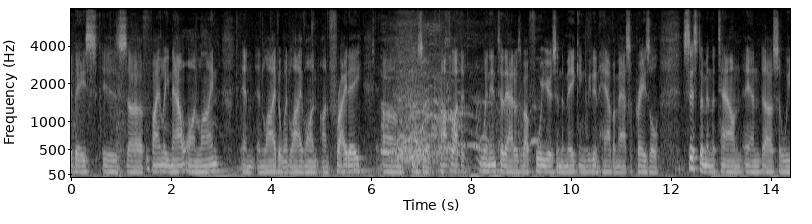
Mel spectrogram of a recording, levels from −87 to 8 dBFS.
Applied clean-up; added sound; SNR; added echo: none; Gasp; 5 dB; none.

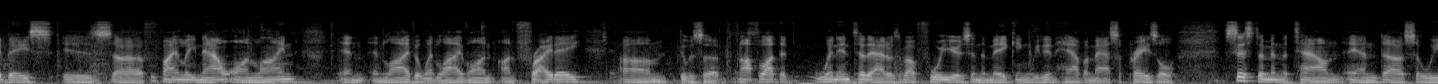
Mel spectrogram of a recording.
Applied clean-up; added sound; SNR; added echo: none; none; none; none.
